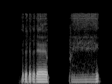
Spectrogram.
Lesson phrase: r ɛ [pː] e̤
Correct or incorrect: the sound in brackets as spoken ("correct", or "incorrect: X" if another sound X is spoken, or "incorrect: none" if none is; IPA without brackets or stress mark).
correct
